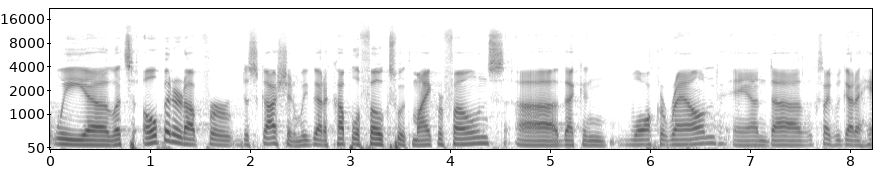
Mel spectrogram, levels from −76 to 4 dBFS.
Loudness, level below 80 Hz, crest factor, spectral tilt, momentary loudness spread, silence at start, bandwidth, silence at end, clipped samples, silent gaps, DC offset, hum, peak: -30 LUFS; -48 dBFS; 18 dB; -5.5 dB/octave; 9 LU; 0 s; 15.5 kHz; 0 s; under 0.1%; none; under 0.1%; none; -12 dBFS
